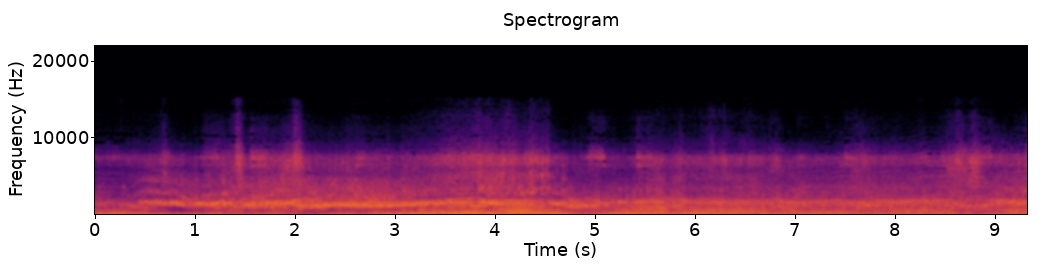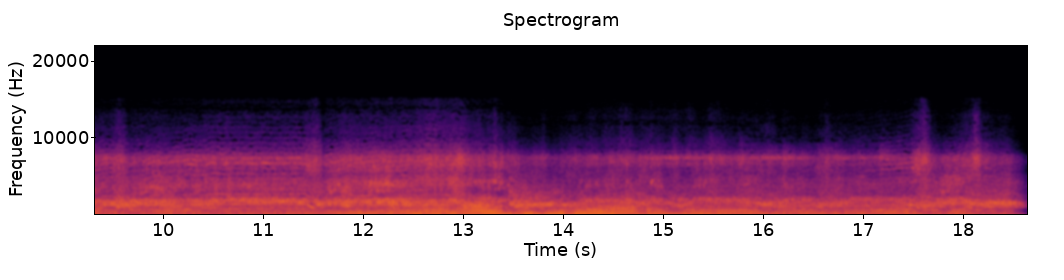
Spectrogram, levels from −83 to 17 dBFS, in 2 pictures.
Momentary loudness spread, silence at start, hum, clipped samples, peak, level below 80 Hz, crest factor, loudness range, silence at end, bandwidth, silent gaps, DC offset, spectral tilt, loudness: 6 LU; 0 s; none; under 0.1%; -2 dBFS; -38 dBFS; 16 dB; 5 LU; 0 s; 14 kHz; none; under 0.1%; -4 dB/octave; -17 LUFS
